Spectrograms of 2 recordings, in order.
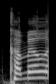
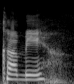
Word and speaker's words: Camille: Camille is a guy that's pronounced Camille. I just kind of read Camille. Oh, he's French? Oh no!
